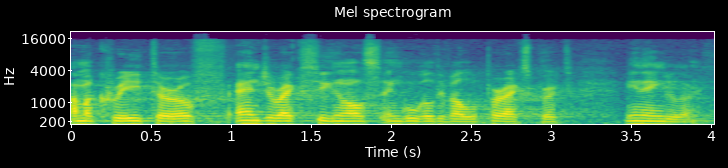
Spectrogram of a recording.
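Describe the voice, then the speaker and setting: A man speaks with a Serbian accent. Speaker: software engineer, conference speaker. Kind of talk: technical conference talk.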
